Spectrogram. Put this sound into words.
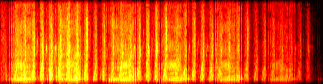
For this sound, I recorded two sounds that I assembled, changed the tempo to rhythm and I also put an amplification effect to reproduce a sound of a mower.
